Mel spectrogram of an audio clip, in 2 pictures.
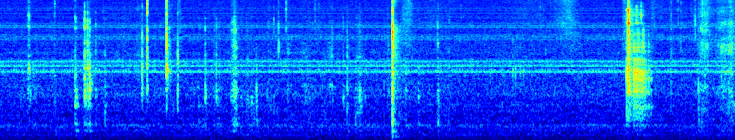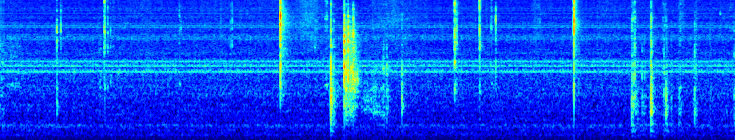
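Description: Hard plastic Lego Bionicle parts clicking and snapping as pieces are pressed onto the figure's ball joints and handled, in scattered sharp clicks with louder clatters about eight and thirteen seconds in.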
